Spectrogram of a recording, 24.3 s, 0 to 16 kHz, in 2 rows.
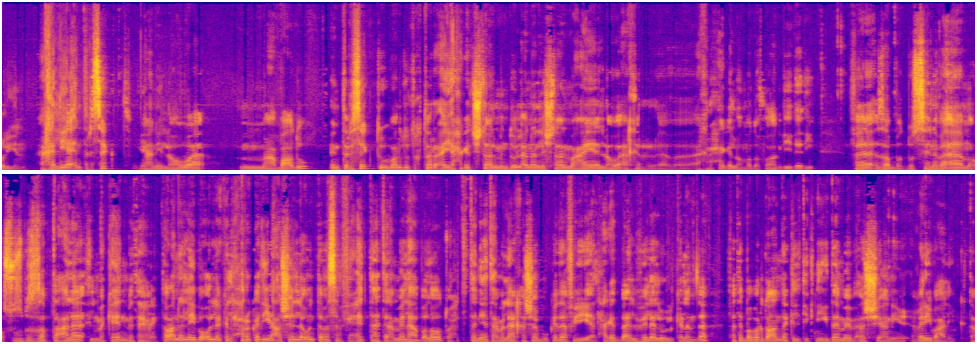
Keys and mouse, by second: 1.4 click, 10.4 click, 11.2-11.8 drag, 11.7 right click, 13.1-14.0 middle drag, 14.2 middle click, 23.3 click.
